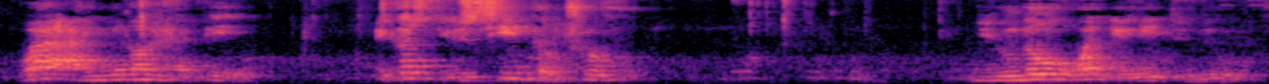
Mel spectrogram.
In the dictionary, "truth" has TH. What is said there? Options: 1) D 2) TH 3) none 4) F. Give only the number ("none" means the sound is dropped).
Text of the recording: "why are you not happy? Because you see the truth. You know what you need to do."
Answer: 4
